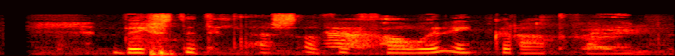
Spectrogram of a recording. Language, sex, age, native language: Icelandic, female, 14, Icelandic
